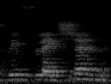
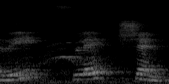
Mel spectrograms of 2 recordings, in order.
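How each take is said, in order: First: Said in the usual way. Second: "Reflection" slowly as re... flec... shun; split into syllables. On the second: Shown as a demonstration. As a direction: give each syllable of "Reflection" its own beat. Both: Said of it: "vowel sound we can hear".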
